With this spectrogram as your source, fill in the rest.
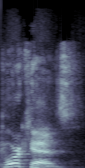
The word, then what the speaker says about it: Borquez: Oh, I pronounced it right. Borquez.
